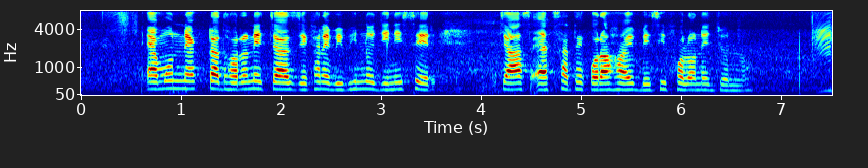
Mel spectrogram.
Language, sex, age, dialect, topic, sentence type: Bengali, male, 25-30, Western, agriculture, statement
